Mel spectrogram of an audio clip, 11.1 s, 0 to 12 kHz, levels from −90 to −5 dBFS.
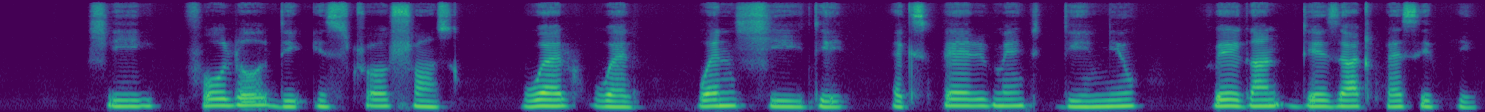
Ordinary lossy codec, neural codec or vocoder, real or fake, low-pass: none; autoencoder, 48 kHz, 32 numbers a frame, DAC-VAE, trained on Japanese speech; fake; 10.8 kHz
